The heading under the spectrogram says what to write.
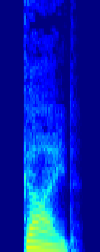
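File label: "guide", American English, female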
